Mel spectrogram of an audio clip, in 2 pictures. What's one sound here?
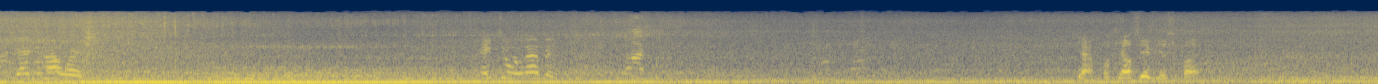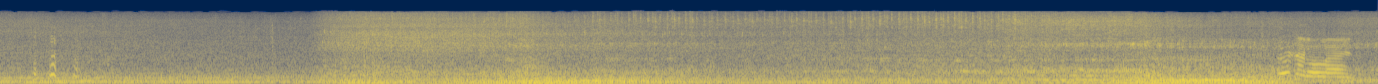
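Car engines rumble and growl as cars drive past one after another, close by.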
